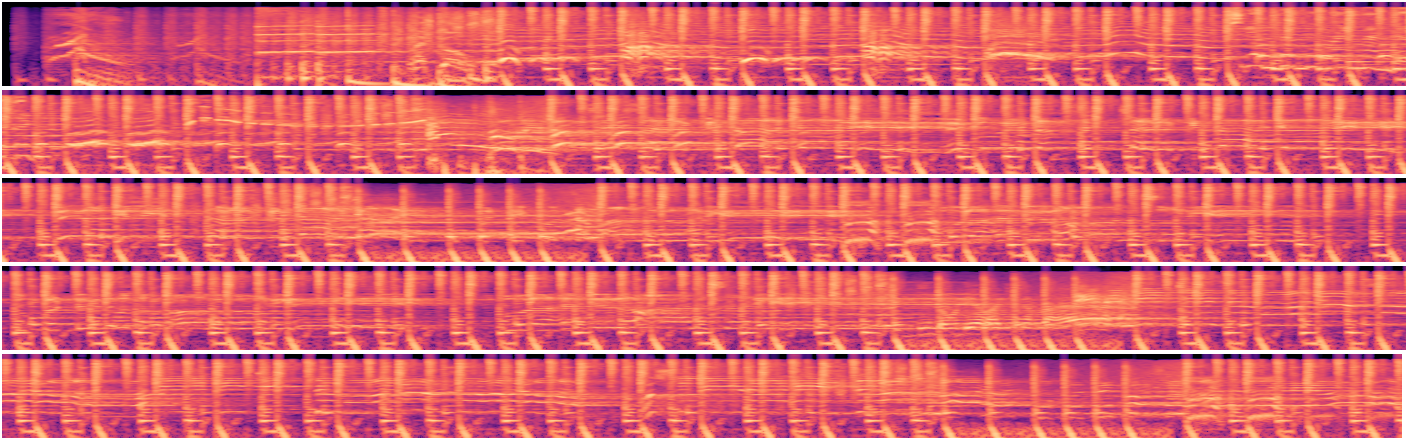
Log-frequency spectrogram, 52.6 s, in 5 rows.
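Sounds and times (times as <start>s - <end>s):
hard bass vibration mix: 0.1s - 52.6s.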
